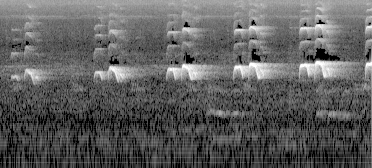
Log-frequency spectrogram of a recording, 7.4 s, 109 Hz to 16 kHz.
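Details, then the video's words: Common hawk-cuckoo (brain fever bird) calling its pi-peeah phrase: loud, high, whistled two-part notes, the second rising and slurred, repeated about every 1.3 seconds. A faint lower whistle is heard now and then in the background. "Common Hawk-Cuckoo calling...pi-peeah...pi-peeah...pi-peeah... (പേക്കുയിൽ കിഴക്കേ വാ....)"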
